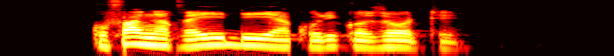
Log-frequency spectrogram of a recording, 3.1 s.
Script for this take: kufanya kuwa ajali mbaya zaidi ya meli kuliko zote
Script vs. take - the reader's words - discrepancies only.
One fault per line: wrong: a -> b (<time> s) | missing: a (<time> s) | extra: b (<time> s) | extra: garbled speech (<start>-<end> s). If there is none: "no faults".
missing: kuwa ajali mbaya (0.9 s)
missing: meli (1.5 s)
